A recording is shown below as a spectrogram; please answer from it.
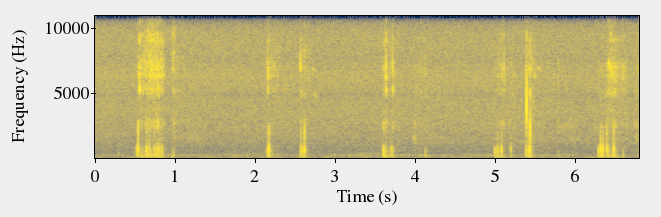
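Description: An English Bulldog puppy snores with low rumbling breaths and rough, sputtering snorts.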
